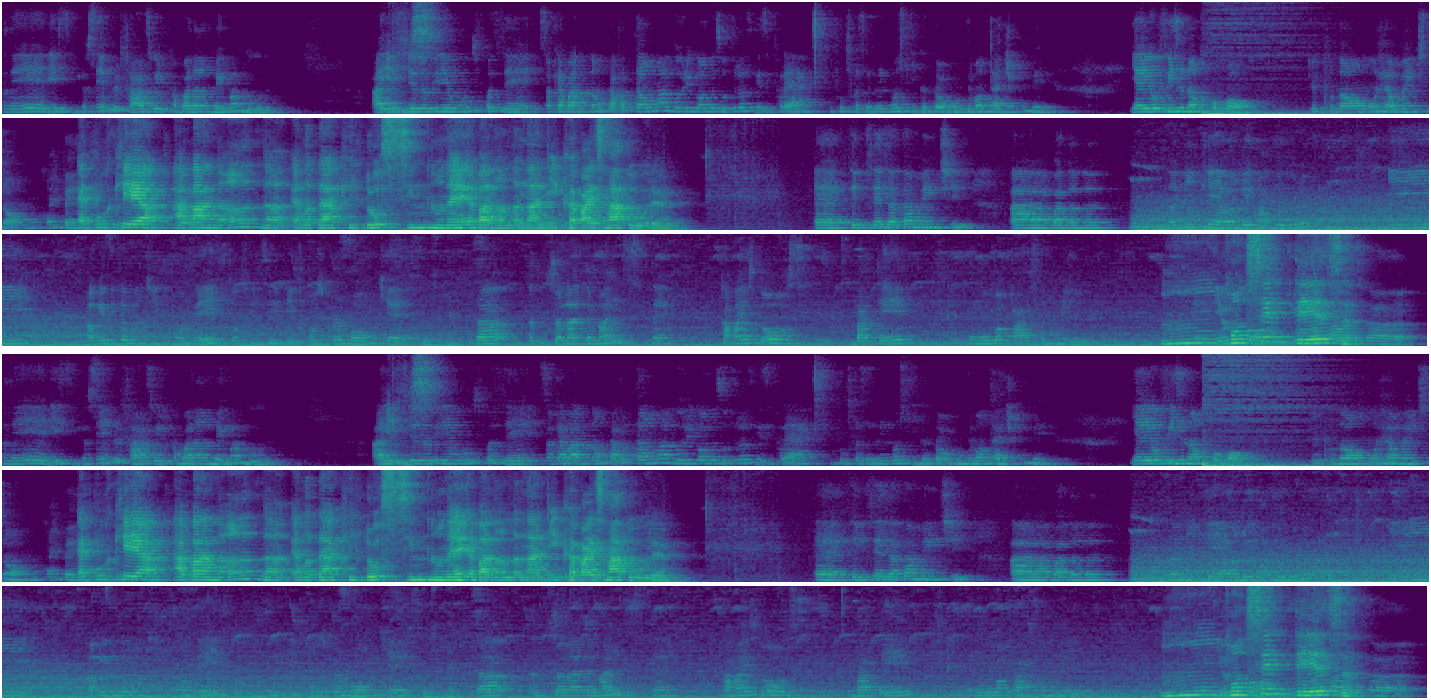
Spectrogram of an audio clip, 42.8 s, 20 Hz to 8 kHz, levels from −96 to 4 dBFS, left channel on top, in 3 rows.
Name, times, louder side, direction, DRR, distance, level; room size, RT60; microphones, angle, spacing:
voice 1, 0.0-2.7 3.7-8.0 8.4-10.5 11.3-12.5 13.1-16.2 19.4-19.9 22.4-23.9 24.3-25.3 25.9-27.4 28.1-28.8 29.4-32.6 33.3-35.3 35.7-36.4 37.0-37.6 38.2-39.4 40.4-42.6, left 1 dB, 80° left, 2 dB, 0.7 m, -42 dB
sound 1, 12.0-13.8, right 2 dB, 85° right, 0.3 m, -40 dB
voice 2, 15.2-20.9 40.1-42.1, equal, ahead, -2 dB, 0.6 m, -29 dB
sound 2, 25.5-41.7, equal, 40° right, 0.7 m, -42 dB
6.3 x 2.2 x 2.8 m, 0.66 s
head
